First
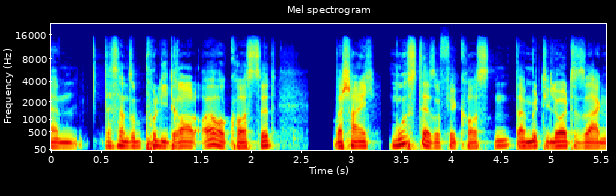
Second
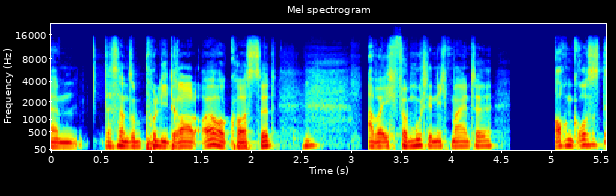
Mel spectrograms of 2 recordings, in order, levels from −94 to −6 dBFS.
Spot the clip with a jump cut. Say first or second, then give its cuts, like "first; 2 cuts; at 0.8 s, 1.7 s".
second; 2 cuts; at 2.5 s, 3.7 s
